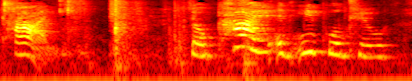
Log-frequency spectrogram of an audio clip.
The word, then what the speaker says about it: chi: Do not pronounce it like key, pronounce it like chi.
